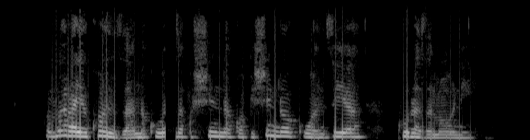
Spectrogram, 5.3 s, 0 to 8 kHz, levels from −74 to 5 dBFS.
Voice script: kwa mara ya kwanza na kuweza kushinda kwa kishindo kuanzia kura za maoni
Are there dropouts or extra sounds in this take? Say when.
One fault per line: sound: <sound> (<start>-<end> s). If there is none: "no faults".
sound: dropout (1.6-1.8 s)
